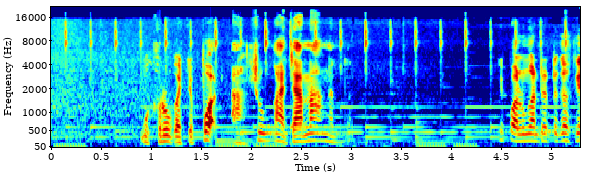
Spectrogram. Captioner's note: speaking foreign language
